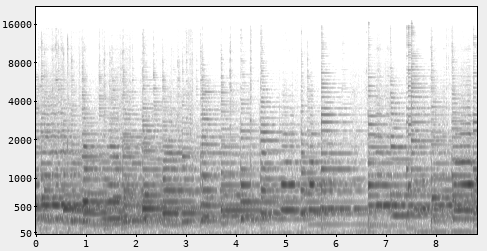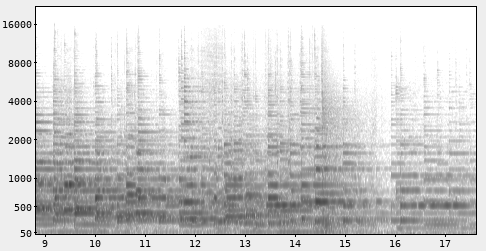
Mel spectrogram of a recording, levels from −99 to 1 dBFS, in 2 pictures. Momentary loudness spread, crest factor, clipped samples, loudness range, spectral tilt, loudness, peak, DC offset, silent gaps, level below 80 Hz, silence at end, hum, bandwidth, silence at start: 12 LU; 18 dB; under 0.1%; 4 LU; -6 dB/octave; -36 LUFS; -18 dBFS; under 0.1%; none; -60 dBFS; 0 s; none; 16 kHz; 0 s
